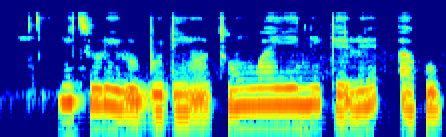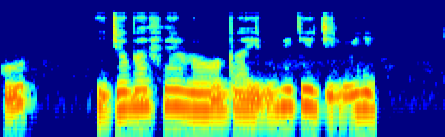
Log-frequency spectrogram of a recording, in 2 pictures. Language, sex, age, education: Yoruba, female, 46-60, tertiary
